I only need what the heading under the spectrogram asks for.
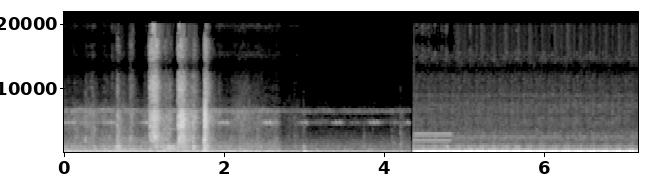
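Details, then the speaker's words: Subaru WRX with freshly swapped JDM engine, lumpy uneven low idle pulsing about three times a second, feels down a cylinder; misfire, owner suspects a dead coil pack, injector or spark plug. "I hope you can hear this because I can definitely feel it but we've definitely killed a coil pack maybe a injector or a spark plug or something because it is definitely down a hole already"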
